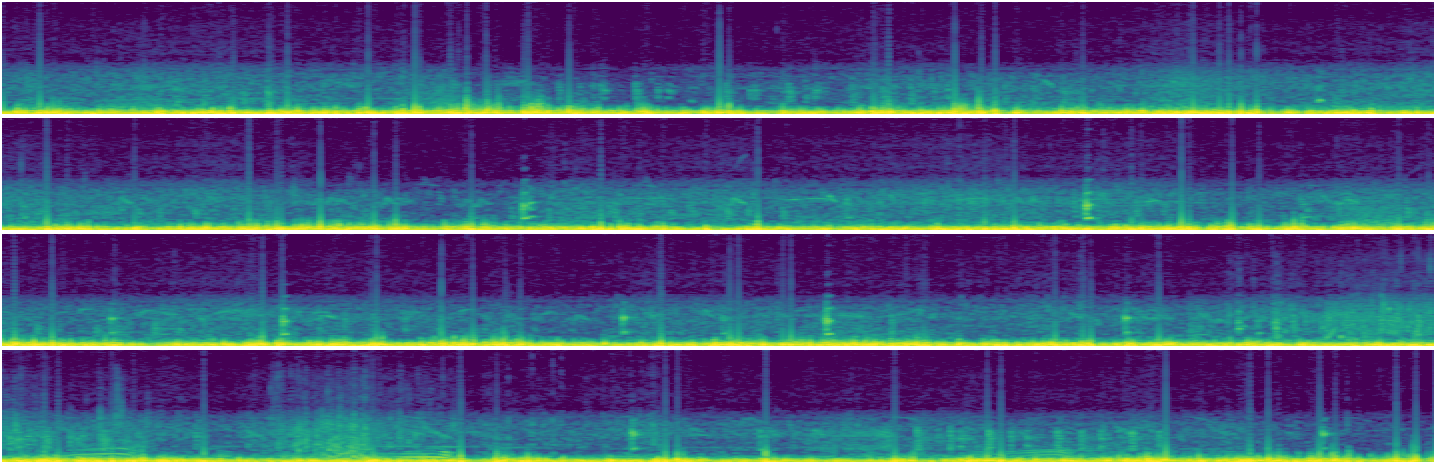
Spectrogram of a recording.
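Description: Wind buffeting the microphone: a loud, rough low rumble with no break.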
